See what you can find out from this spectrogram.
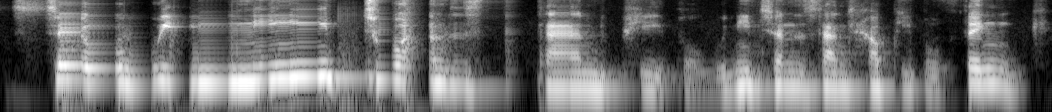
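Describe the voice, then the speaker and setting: A man's voice: on the high side, a little slow, darkish tone, soft background music. A man from Israel with a British-sounding accent, a guest in a remote interview, speaking earnestly and building his points in careful lists. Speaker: podcast guest, user researcher. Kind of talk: casual interview talk.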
